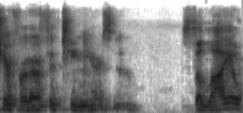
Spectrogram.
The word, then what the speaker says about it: Celaya: How do you pronounce that city's name again? You live It's Celaya, Guanajuato.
